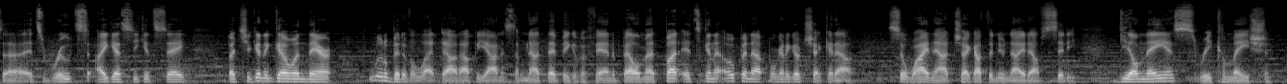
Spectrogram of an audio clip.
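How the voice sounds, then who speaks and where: A middle-aged man hosting a gaming news stream, casually reading out updates with informal, mildly sweary asides to viewers. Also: on the low side. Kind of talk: casual livestream commentary with some reading aloud. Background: background music.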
